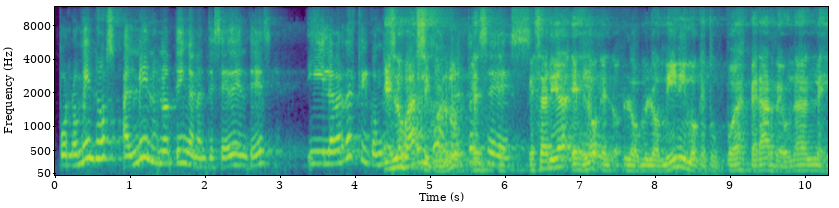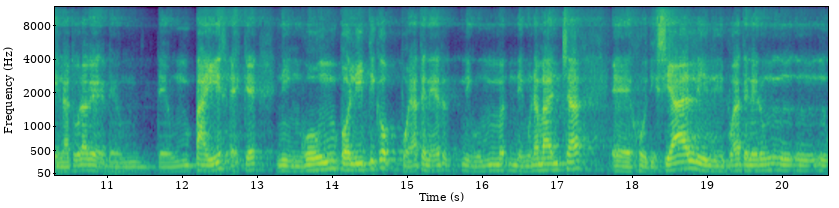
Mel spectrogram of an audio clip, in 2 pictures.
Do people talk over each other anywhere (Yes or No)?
Yes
